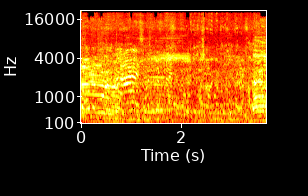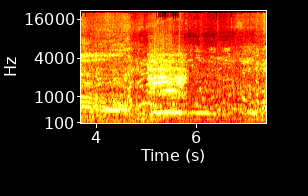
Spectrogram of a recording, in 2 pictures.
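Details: Small bulls and heifer calves at a cattle market in Kushtia, Bangladesh, on 8 October 2025: several harmonic moos, one rising and falling near four seconds and another near five seconds, over steady crowd chatter and bargaining voices.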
